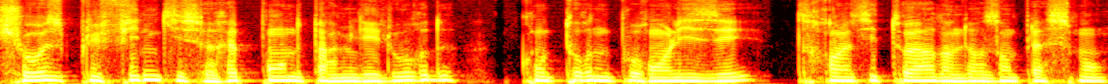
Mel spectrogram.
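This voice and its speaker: A man with a Swiss accent talks at a medium pitch, somewhat breathy. His intonation is monotone and flat, and the sound is dry and close with no echo. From Switzerland, Lausanne. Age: 30s. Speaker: poet. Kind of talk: poetry reading. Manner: halting.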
